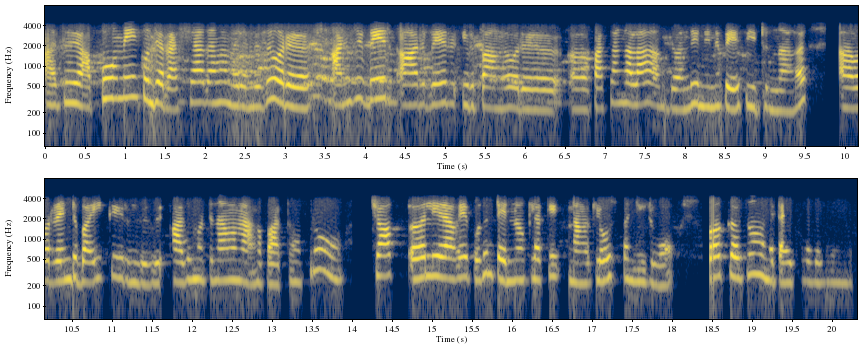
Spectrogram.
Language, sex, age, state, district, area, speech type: Tamil, female, 18-30, Tamil Nadu, Madurai, urban, conversation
